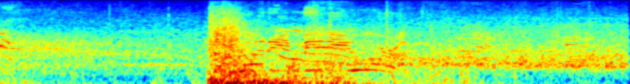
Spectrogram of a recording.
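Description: A body slams hard onto a wrestling ring mat with a heavy thud.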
